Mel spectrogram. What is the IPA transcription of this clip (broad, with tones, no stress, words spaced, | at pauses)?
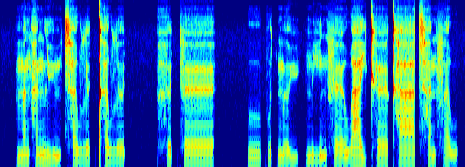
mɐ˨ŋhɐ˨˥ŋlyː˨˩m t͡sʰɐ˨˥wlɵ˨t̚kʰɐ˧w lɵ˨t̚ | hɵ˨˥t̚fœː˨ | uː˥kʷɐ˥t̚mɵ˨˩ɥ | miː˨˩n fœː˨˩ waː˥jkʰœː˨˧kʰaː˨t͡sʰɐ˧n fɐ˨˩w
